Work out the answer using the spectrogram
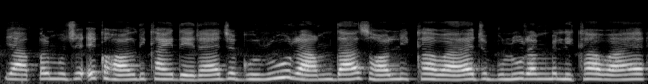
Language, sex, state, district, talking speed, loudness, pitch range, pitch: Hindi, female, Chhattisgarh, Raipur, 215 wpm, -14 LUFS, 230-250 Hz, 245 Hz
